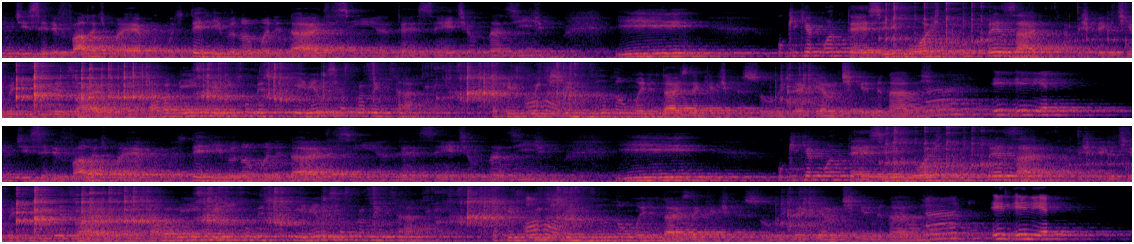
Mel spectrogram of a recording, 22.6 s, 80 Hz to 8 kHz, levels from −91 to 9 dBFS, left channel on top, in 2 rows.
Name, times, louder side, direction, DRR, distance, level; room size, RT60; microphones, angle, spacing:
voice 1, 0.0-7.0 7.8-10.5 10.8-15.5 15.7-20.6, left 1 dB, 75° left, 2 dB, 1.2 m, -37 dB
sound 1, 8.2-8.3 8.5-12.9 13.2-17.2 17.5-18.6 19.0-19.6, left 2 dB, 30° left, 1.2 m, -40 dB
voice 2, 16.5-17.1 20.5-21.8, right 4 dB, 85° right, 8 dB, 0.6 m, -39 dB
10.5 x 9.6 x 3.0 m, 2.5 s
head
